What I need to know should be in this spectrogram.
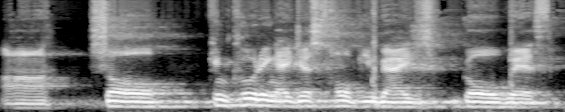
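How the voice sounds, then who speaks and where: Slow halting man in a roomy hall. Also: medium pitch. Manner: halting, many fillers, plainspoken. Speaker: parent speaking at public comment. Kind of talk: public comment at a school board meeting. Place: school board meeting room. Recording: roomy hall, distant mic, faint noise.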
